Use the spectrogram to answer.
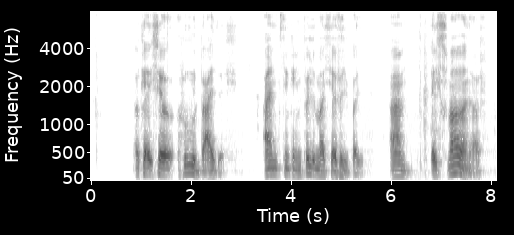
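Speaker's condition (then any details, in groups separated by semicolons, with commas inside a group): Mouth cancer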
